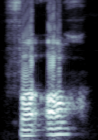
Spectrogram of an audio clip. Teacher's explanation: خو حروف مستعلیہ کا حرف ہے، اس کو پر یعنی موٹا کر کے پڑھنا ہے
